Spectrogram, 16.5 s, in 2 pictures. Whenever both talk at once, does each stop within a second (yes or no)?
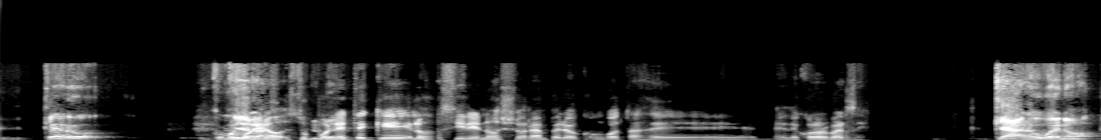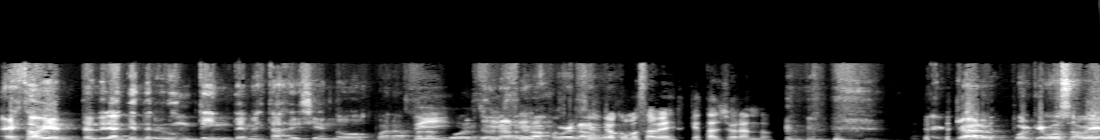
no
